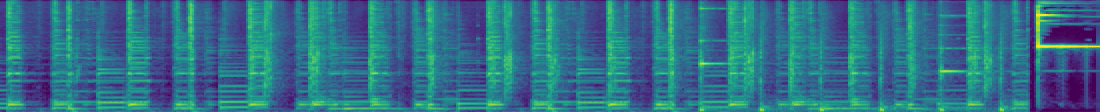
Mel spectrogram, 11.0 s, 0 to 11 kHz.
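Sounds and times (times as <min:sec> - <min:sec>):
background music with a beat: 0:00.1 - 0:10.3
bright bell-like ding: 0:10.4 - 0:11.0.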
